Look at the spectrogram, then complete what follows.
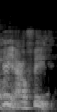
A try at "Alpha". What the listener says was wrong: It's not Alfie. It's Alpha.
